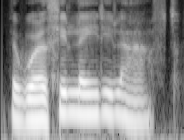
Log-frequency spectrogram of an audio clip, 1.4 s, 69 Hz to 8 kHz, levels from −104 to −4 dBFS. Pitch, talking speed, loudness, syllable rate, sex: 155 Hz, 175 wpm, -14 LUFS, 5.7 syllables/s, female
